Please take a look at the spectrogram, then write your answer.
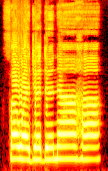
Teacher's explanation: حرف دال پہ جزم ہے تو یہاں ہم دال کو قلقلہ سے پڑھیں گے، اور قلقلہ کا معنی ہے حرف ساکن کو ہلانا، تو ہم حرف دال کو ہلاتے ہوئے یہ کلمہ کو پڑھیں گے.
